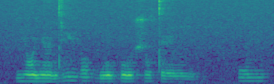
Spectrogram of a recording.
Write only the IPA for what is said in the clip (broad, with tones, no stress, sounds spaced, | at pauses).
j ɔ̃˨ j ɛ̃˨ d i˨˦ j o˧ ɡ͡b ũ˨ k ũ˨ ʃ u˨ t e˨ l i˨ | w i˧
